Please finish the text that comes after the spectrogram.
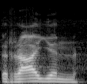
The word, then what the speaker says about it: Ryan: Bro, it's Ryan. रायन. The first part is Ra, second part is Yen. Check, Yeah, check, the check, check. Japanese currency Yen.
